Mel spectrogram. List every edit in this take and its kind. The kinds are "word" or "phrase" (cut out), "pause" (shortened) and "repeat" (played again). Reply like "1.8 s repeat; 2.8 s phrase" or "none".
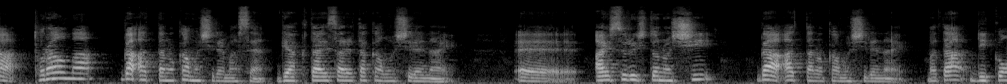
1.1 s pause; 2.7 s pause; 5.8 s pause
